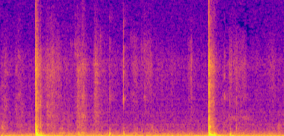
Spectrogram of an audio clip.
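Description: Two distinct, firm key presses on a computer keyboard, roughly three and a half seconds apart, with a few lighter clicks in between, heard close over a faint low room hum.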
